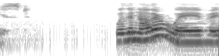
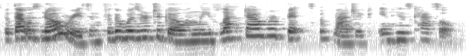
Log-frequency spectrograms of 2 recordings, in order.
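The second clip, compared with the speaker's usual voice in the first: ordinary delivery, nothing marked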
